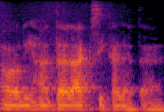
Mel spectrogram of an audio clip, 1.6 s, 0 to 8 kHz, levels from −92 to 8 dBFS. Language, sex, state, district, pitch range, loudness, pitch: Hindi, male, Bihar, Gaya, 90-95 Hz, -24 LUFS, 95 Hz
